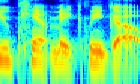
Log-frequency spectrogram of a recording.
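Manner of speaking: acted hysterical screaming. Recalling refusing to go after a call with the psychiatrist, retelling a hysterical scream. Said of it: "being hysterical, like kicking and screaming".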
